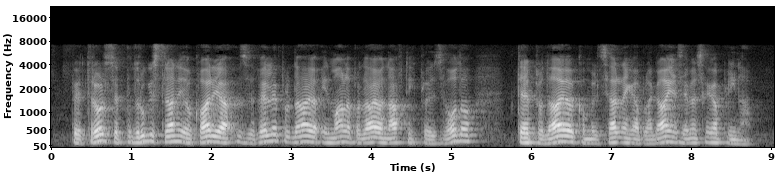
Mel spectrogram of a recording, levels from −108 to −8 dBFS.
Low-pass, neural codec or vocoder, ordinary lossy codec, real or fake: 7.2 kHz; none; MP3, 96 kbps; real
